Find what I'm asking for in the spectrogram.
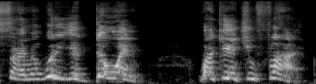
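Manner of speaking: exasperated father. Acted. Father to son who fell back down, exasperated. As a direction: demand an answer from a failing son.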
